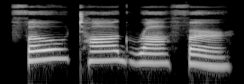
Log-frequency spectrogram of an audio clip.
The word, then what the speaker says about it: photographer: Now, photographer. Notice how the stress changes when the word becomes longer.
